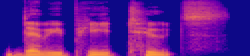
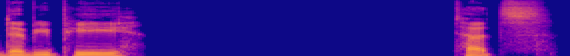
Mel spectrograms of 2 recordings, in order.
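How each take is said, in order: First: The vowel in Tuts is long, as in boots. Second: The vowel in Tuts is short, as in cuts. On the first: "It's short for tutorial, so I want to say W P Toots" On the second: "Is that how you pronounce it?"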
